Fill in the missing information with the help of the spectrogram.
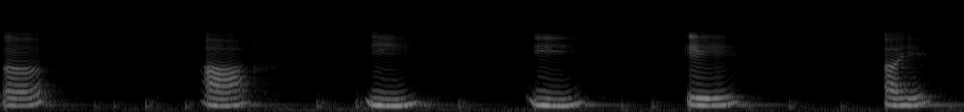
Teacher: अवृत्तमुखी यानी कि जिन स्वरों के उच्चारण में होंठ गोल नहीं होते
